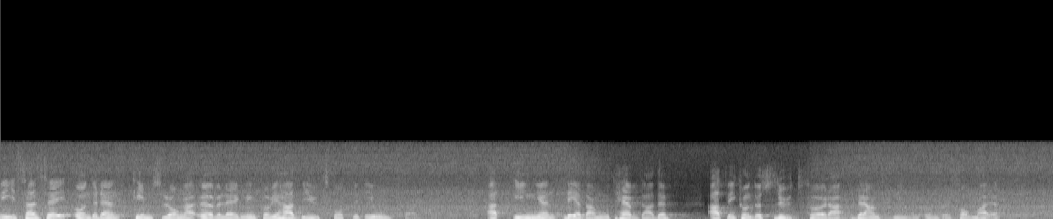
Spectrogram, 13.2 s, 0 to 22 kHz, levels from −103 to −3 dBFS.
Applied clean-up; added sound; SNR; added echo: none; Domestic sounds, home sounds; 19 dB; none.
